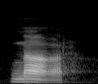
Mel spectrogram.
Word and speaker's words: наар: Ну, примером может служить слово «наар». Ударение на первый слог, видите? И огласовка будет «патах-патах».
